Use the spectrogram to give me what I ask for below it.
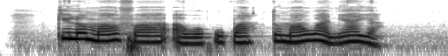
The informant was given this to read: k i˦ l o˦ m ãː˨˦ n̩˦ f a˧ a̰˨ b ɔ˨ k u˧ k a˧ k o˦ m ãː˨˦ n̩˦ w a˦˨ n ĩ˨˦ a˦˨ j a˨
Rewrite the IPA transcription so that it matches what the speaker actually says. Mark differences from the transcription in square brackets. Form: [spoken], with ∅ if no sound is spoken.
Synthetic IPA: k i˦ l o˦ m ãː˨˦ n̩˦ f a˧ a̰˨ [w] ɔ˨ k u˧ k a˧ [t] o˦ m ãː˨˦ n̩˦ w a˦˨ n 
